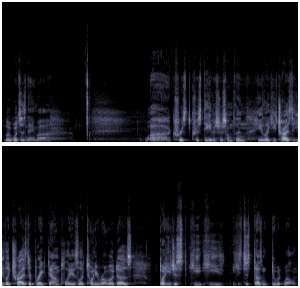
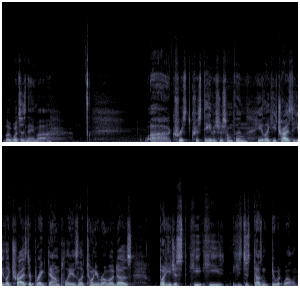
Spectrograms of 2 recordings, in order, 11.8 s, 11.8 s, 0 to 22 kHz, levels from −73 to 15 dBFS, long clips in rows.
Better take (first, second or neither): second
